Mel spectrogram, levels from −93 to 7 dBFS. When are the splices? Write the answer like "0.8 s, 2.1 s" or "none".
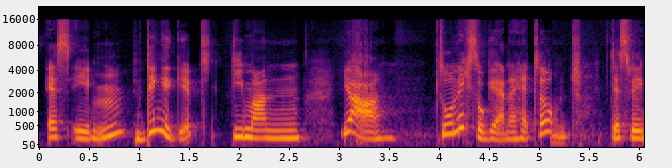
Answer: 5.1 s

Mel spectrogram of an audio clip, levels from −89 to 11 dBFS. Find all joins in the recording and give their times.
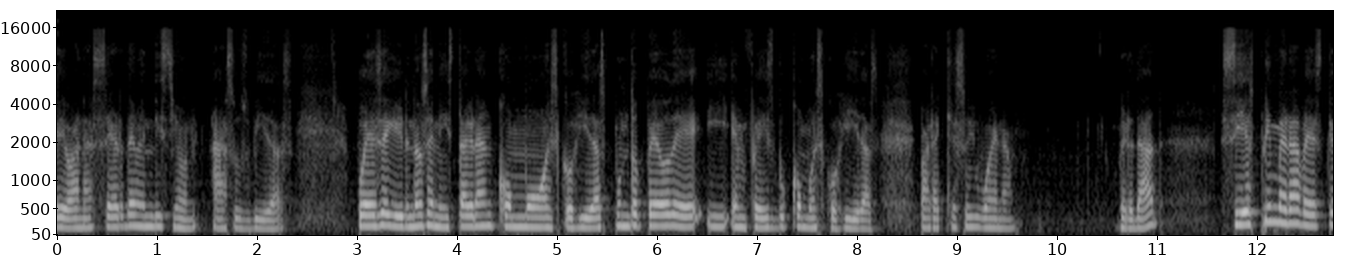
8.6 s, 11.6 s

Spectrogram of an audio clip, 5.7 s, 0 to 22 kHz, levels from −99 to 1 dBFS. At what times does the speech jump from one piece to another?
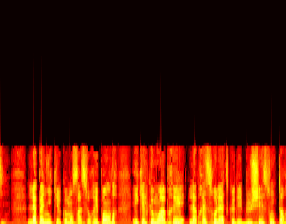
1.5 s

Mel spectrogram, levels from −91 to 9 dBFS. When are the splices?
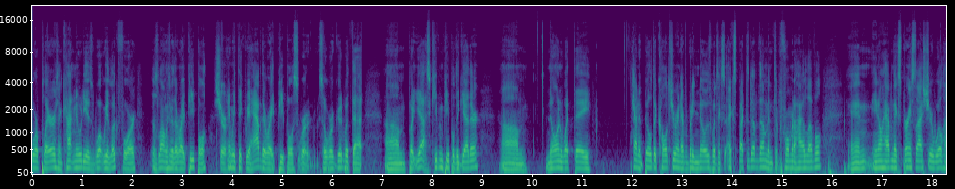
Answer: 5.3 s

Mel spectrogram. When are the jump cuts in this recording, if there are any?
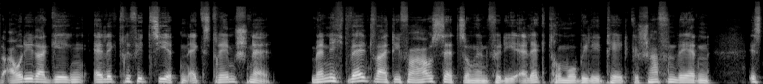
3.0 s

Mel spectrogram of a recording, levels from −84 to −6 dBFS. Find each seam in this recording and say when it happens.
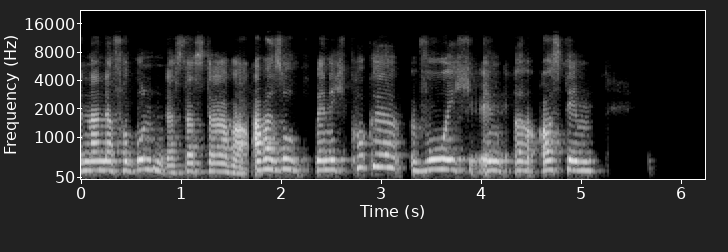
1.7 s

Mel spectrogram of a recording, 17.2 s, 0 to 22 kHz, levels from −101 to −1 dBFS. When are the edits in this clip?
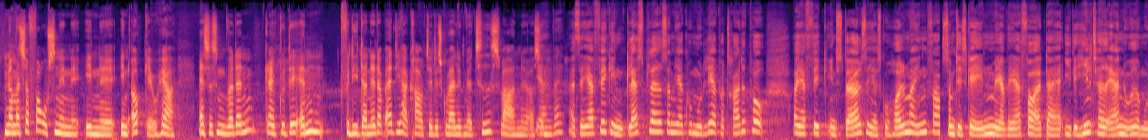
8.5 s, 14.1 s

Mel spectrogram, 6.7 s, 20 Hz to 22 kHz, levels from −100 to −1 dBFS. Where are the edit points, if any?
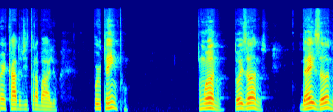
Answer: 2.0 s

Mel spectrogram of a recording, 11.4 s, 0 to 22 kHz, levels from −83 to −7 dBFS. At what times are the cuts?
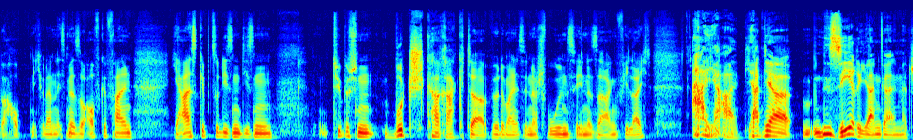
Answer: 4.7 s, 8.5 s

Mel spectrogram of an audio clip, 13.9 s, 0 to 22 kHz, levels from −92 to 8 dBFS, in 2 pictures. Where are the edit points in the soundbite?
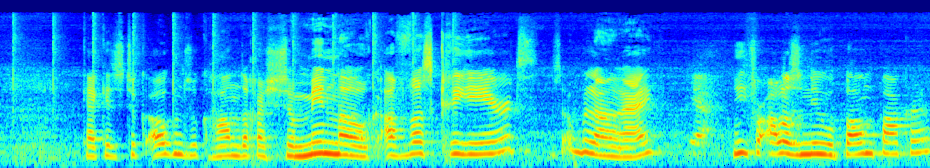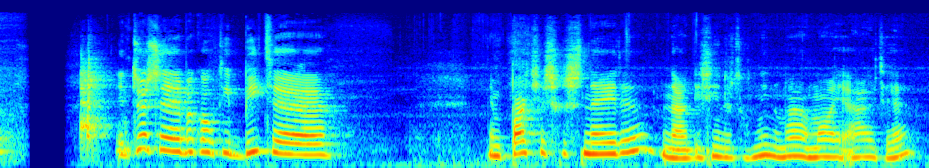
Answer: none

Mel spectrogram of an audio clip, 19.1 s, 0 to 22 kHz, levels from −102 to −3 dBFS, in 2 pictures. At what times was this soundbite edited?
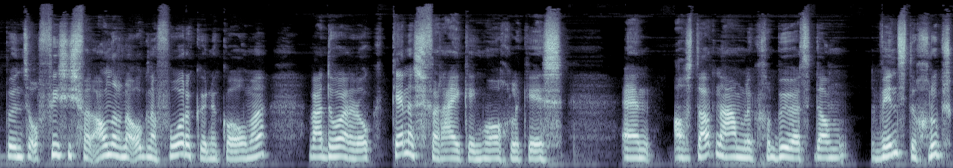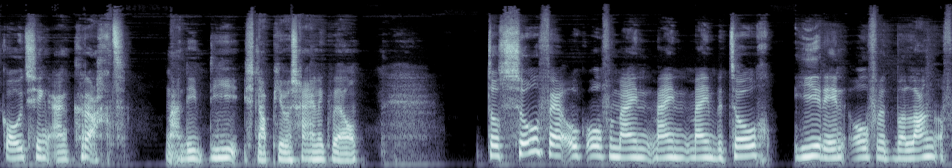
none

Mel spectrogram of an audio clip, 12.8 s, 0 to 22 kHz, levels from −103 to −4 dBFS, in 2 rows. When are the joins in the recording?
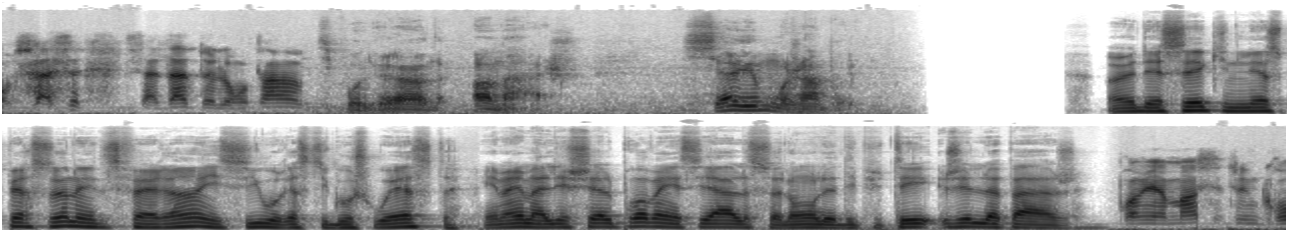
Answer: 1.5 s

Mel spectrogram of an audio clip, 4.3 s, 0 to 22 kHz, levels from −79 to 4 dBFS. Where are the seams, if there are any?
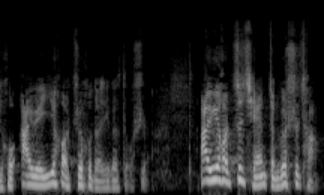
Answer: none

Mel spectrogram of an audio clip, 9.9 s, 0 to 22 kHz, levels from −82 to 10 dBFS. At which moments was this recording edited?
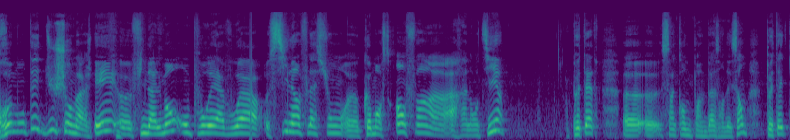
1.1 s

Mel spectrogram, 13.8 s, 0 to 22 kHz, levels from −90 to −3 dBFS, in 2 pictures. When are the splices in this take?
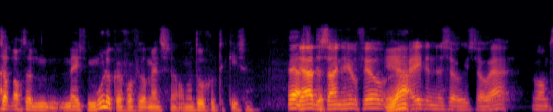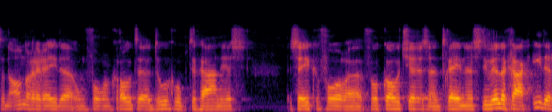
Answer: none

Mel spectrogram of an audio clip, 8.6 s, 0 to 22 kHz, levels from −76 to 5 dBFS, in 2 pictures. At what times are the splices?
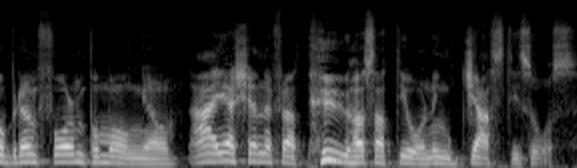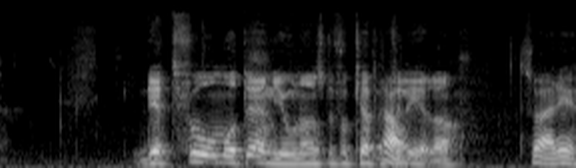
2.3 s

